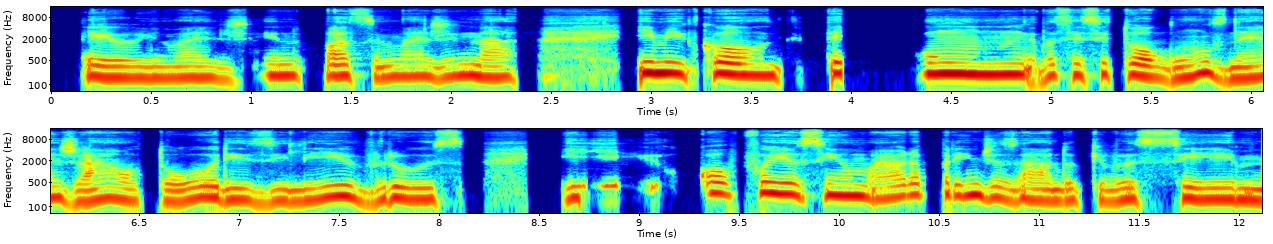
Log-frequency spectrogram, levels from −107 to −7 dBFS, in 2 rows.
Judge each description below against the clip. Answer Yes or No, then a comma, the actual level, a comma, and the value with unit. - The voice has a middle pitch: Yes, medium, 180 Hz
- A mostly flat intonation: No, average, 3.8 semitones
